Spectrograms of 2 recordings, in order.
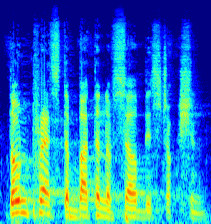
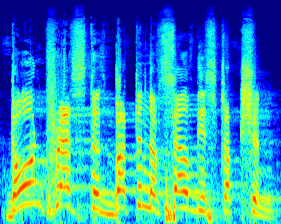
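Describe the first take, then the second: First: Don't press the button of self-destruction, plain level and calm; calm repeat. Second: Don't press the button of self-destruction, high and forceful, Don't punched; forceful warning. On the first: Pastor repeats his warning to the church, calm and level. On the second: Pastor warns the church, Don't press the button of self-destruction, forceful. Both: Shown as a demonstration.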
